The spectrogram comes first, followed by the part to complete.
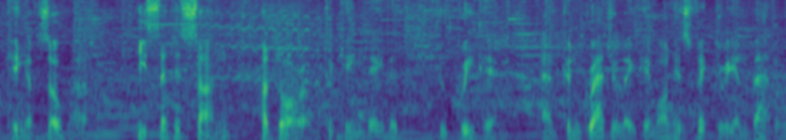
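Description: A man delivers solemn, scripted scripture narration. His voice is extremely low, with lively, dramatic movement in pitch. Music plays clearly behind his deliberate reading.

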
